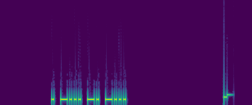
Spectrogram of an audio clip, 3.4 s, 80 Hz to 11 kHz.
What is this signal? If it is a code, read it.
Morse code, heard as a keyed tone, about 40 wpm, 700 Hz. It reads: EBNB
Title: All Cut Numbers - 4-Digit 40wpm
